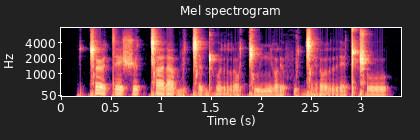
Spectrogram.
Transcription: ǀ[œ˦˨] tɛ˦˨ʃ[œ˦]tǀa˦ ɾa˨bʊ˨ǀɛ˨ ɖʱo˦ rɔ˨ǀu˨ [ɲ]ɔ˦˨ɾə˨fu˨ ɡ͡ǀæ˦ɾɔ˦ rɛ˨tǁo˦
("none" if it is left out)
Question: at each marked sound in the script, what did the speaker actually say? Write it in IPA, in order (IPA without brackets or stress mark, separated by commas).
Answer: œ˦˨, œ˦, ɲ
